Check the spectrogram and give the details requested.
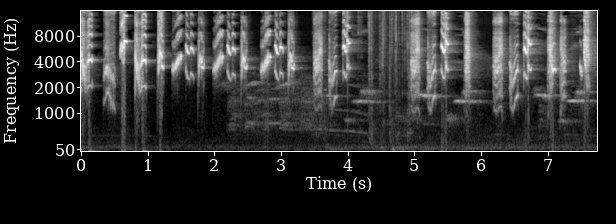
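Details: Energetic long-tailed shrike song meant to provoke other shrikes into singing: quick bursts of chattering, scratchy notes and twittering mimicry, a brief quieter pause midway, then more harsh notes with thin level whistles.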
